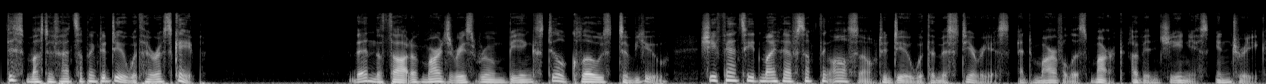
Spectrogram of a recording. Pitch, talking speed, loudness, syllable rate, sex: 110 Hz, 180 wpm, -20 LUFS, 5.4 syllables/s, male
